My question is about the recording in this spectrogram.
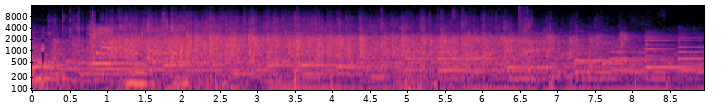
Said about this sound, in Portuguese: Aplaudam o Senhor.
